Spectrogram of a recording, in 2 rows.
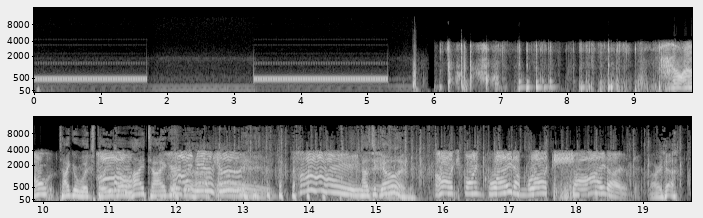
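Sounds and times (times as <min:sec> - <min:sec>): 
telephone dial tone while calling: 0:00.0 - 0:01.8, 0:03.3 - 0:05.4
clattering clicking noise: 0:06.0 - 0:09.4, 0:13.1 - 0:19.7
speech: 0:09.7 - 0:19.7
laughter: 0:10.8 - 0:19.7.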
